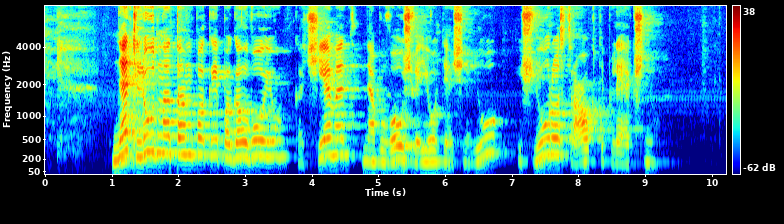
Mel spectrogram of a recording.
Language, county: Lithuanian, Klaipėda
